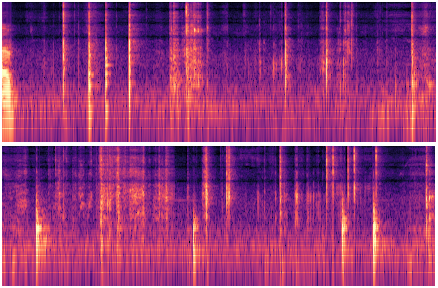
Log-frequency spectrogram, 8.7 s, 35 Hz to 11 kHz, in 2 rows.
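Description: Plastic back cover and battery of a Samsung Galaxy S II T989 phone being handled to take the battery out. There are many sharp, irregular clicks and snaps, with a few short scratchy rubs of fingers on plastic.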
